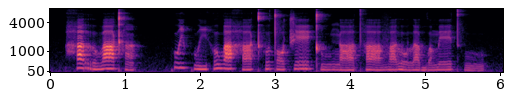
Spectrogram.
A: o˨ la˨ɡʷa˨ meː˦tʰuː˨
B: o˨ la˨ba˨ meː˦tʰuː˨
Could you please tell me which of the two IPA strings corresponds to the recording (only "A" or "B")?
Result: A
